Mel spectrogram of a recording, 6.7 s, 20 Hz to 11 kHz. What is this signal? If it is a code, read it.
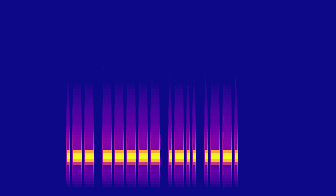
Morse code, heard as a keyed tone, about 20 wpm, 700 Hz. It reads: W0LP
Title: USA Call Signs - 4 Characters - 20wpm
